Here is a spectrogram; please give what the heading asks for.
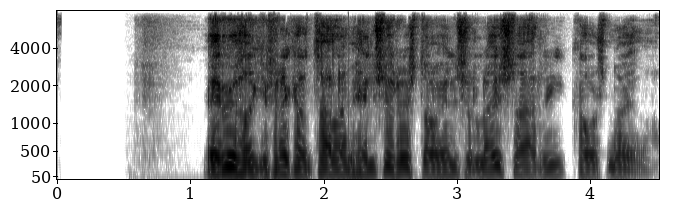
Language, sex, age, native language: Icelandic, male, 40-49, Icelandic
